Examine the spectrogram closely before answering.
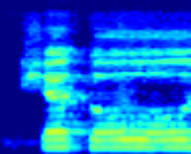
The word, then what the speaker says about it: क्षत: ये न क्षता, इसमें क और श, ये क्ष होता है। जनरली अलग अलग प्रदेशों में इसका उच्चारण अशुद्ध रूप में किया जाता है। मध्य भारत में लोग इसको छ की ध्वनि में उच्चारित करते हैं, और राजस्थान की तरफ की बात करें तो वहाँ श ही बोल देते हैं, इसका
